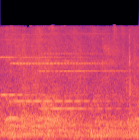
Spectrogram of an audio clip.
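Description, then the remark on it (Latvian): A bell in the Latvian parliament chamber, rung before voting, rings continuously for about three seconds, a steady, loud metallic ringing with a bright, buzzing tone and no pause, with no voices over it. “Lūdzu zvanu.”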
